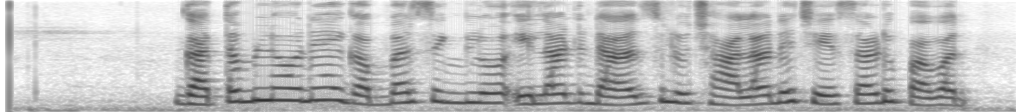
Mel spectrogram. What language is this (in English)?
Telugu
